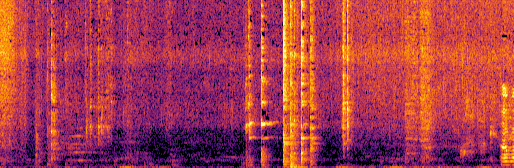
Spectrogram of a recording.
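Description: Sezwan rice mixture being stirred in a pan over a medium gas flame, with soft sizzling, scraping spoon strokes and occasional sharp metal clinks against the pan.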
